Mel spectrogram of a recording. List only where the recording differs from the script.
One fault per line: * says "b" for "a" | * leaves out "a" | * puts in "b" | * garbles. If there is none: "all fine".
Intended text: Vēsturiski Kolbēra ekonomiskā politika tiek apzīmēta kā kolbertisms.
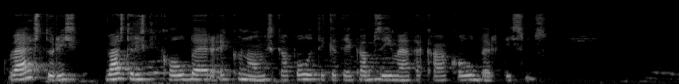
all fine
